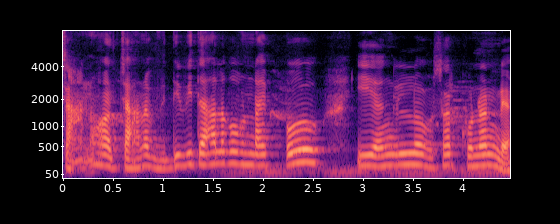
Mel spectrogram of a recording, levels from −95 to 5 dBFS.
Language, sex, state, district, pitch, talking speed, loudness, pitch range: Telugu, male, Andhra Pradesh, Annamaya, 175 Hz, 120 wpm, -21 LUFS, 170-185 Hz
